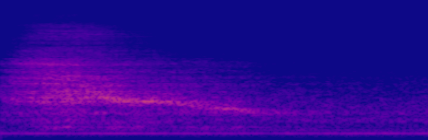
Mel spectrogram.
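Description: A person's long, breathy sigh that falls in pitch and fades over about a second.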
